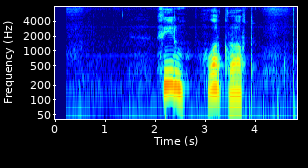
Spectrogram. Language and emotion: Russian, sad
